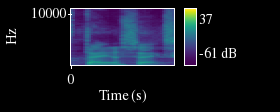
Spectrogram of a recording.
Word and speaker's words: DSX: which I've realized now most people can't don't know how to pronounce that Anna it's deex Capital uh so we uh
